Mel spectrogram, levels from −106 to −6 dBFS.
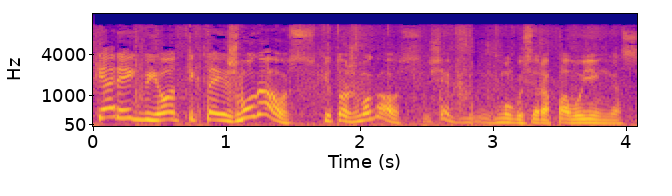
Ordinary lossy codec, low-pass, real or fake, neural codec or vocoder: MP3, 48 kbps; 10.8 kHz; real; none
